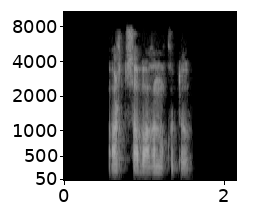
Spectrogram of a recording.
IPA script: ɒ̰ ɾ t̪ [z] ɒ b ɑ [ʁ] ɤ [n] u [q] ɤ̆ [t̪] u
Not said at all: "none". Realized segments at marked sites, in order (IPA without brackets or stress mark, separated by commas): s, ʁ, n, q, t̪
